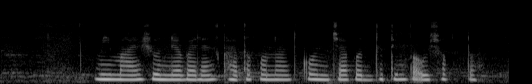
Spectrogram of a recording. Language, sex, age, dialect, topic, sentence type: Marathi, female, 56-60, Varhadi, banking, question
